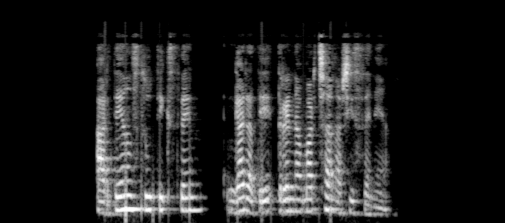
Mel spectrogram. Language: Basque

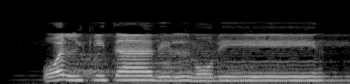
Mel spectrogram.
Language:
Arabic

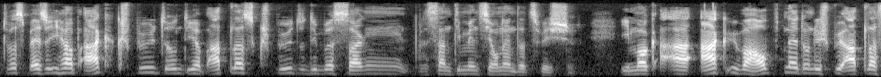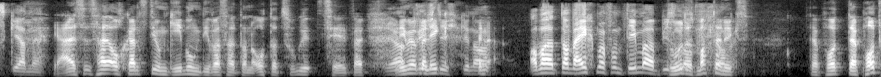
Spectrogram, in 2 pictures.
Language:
German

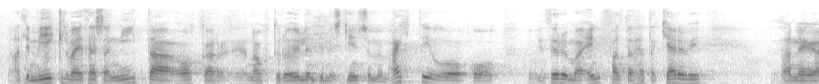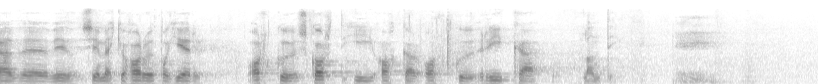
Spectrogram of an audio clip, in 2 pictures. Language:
Icelandic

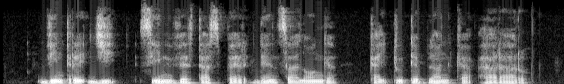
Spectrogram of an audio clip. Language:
Esperanto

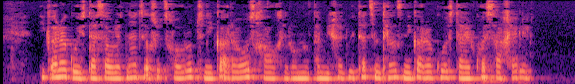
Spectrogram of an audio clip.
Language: Georgian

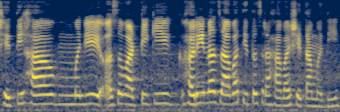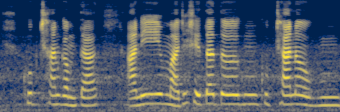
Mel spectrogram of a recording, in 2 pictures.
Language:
Marathi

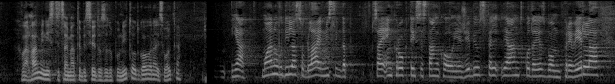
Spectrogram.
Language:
Slovenian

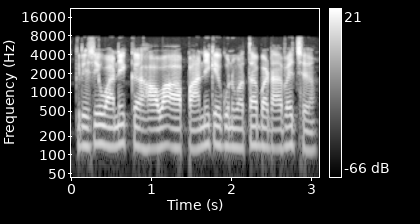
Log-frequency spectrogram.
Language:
Maithili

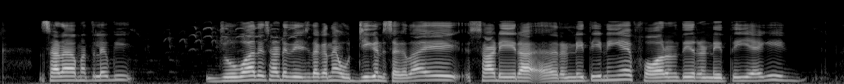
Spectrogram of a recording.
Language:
Dogri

